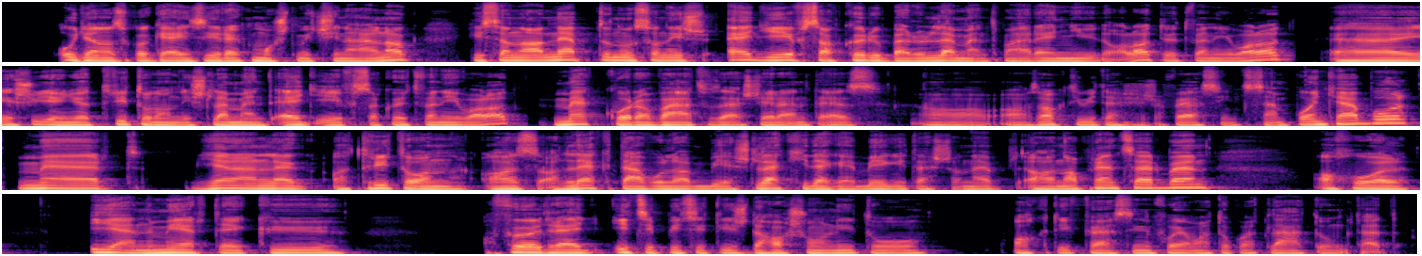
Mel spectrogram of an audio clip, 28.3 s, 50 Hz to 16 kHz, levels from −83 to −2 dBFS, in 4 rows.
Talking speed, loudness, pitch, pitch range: 145 wpm, -21 LUFS, 115 Hz, 110-125 Hz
